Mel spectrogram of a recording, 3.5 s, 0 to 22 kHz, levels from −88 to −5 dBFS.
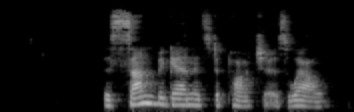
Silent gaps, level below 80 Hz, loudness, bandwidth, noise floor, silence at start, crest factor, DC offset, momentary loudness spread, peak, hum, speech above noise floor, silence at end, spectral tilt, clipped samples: none; -80 dBFS; -35 LUFS; 16 kHz; -82 dBFS; 1.05 s; 24 dB; under 0.1%; 12 LU; -14 dBFS; none; 47 dB; 0.3 s; -3 dB/octave; under 0.1%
